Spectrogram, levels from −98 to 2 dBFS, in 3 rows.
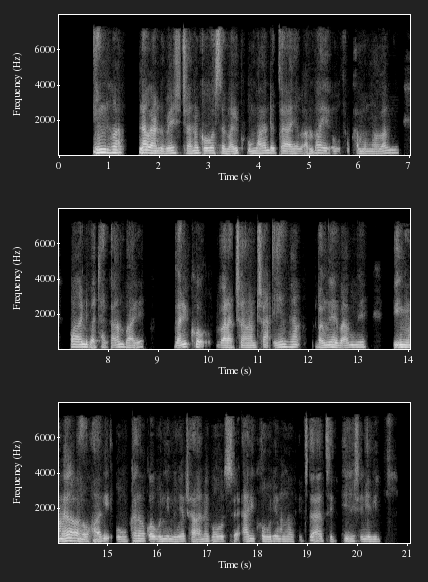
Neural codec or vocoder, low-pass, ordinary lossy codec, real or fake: codec, 24 kHz, 1.5 kbps, HILCodec; 7.2 kHz; AAC, 32 kbps; fake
